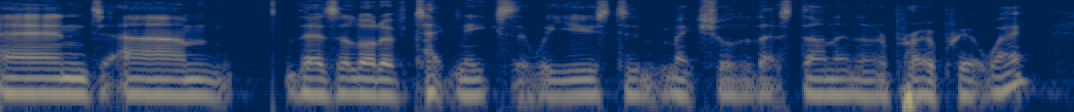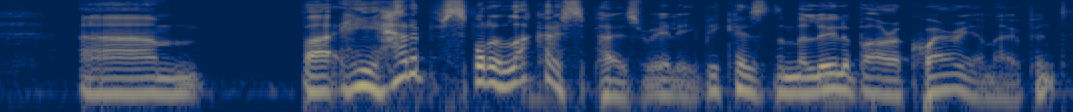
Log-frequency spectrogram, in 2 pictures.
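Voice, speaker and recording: This man has a bright, sharp tone with vocal fry. He talks at a fairly quick pace, and his intonation stays fairly even. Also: medium pitch for a man, very clean recording, silent background. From England, Cotswolds. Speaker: business executive. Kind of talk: interview.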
